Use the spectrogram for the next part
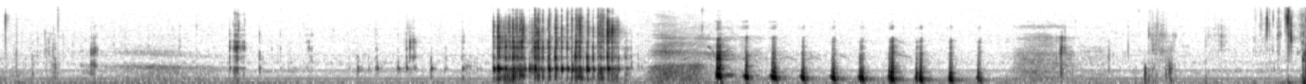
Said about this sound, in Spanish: Perdón, racita que está escuchando, pero es que estoy tomando este lío. Bueno, es un batido, es un licuado, pero no, o sea, no tiene leche, simplemente tiene agua. Pero es que suena bien raro y como tiene hielos, se atora todo el grumo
